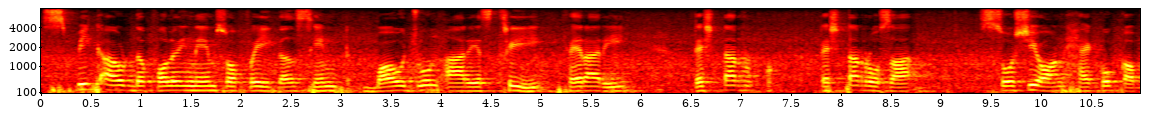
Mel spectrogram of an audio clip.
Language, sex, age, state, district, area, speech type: Marathi, male, 18-30, Maharashtra, Ratnagiri, rural, spontaneous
